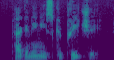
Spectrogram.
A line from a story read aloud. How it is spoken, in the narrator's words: murmured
